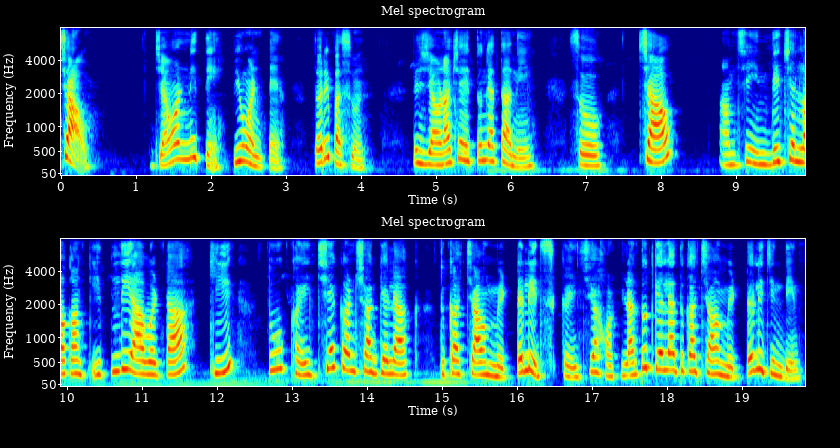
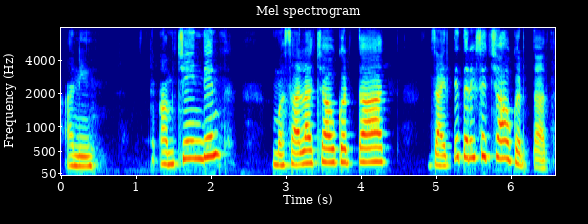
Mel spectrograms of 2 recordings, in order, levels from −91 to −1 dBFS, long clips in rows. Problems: none marked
